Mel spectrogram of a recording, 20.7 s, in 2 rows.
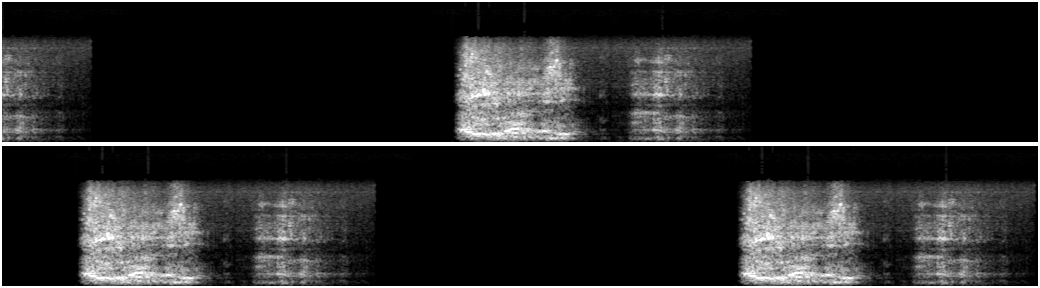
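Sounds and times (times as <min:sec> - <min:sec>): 
lion roaring: 0:00.0 - 0:00.8, 0:04.5 - 0:07.4, 0:11.1 - 0:14.1, 0:17.7 - 0:20.7.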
